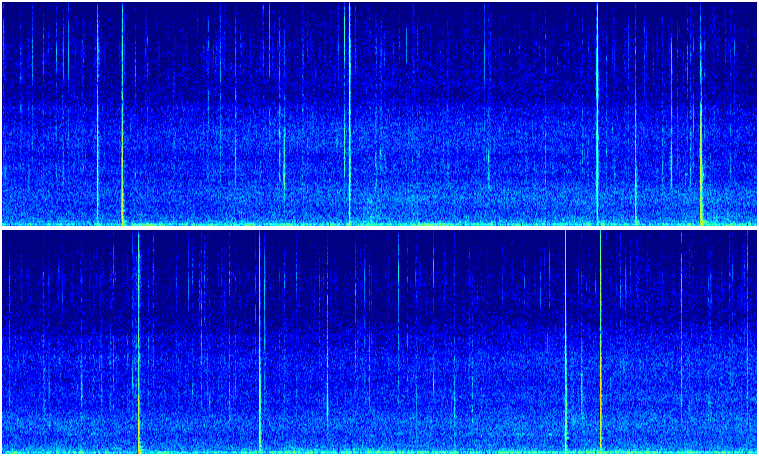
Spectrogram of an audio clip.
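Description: Wood fire crackling in a cast aluminum chiminea: about ten sharp pops at irregular intervals over a faint steady hiss.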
